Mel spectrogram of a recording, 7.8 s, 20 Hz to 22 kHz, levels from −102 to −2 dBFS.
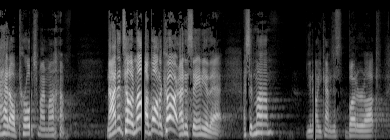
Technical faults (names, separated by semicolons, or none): Bluetooth dropout; one channel drops out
